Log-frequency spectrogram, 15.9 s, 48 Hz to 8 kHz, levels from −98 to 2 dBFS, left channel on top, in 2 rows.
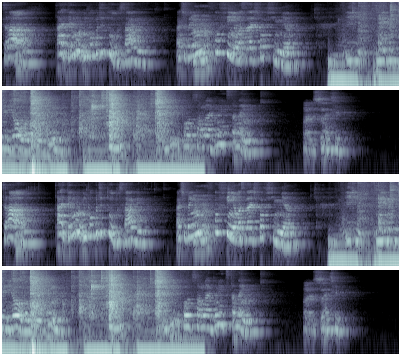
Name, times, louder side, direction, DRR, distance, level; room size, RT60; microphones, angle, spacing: voice 1, 0.0-0.6 1.1-2.9 3.5-6.0 6.8-9.2 11.1-13.0 14.3-14.7, right 4 dB, 55° right, 0 dB, 0.3 m, -30 dB
voice 2, 3.8-4.1 10.0-10.4 14.0-14.7, left 1 dB, 25° left, -7 dB, 0.8 m, -35 dB
sound 1, 6.5-9.2 9.5-12.0, left 1 dB, 65° left, 0.4 m, -30 dB
Wood, 6.8-11.5, right 1 dB, 85° right, 1.1 m, -25 dB
2.4 x 2.2 x 2.4 m, 0.84 s
head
